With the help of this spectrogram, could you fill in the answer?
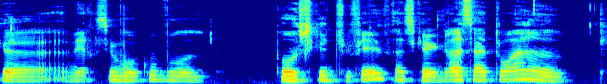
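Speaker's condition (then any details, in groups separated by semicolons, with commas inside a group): Dystonia; articulation difficulties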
